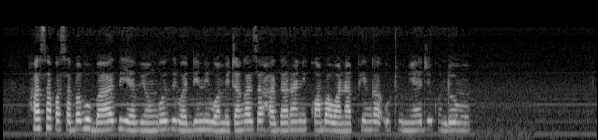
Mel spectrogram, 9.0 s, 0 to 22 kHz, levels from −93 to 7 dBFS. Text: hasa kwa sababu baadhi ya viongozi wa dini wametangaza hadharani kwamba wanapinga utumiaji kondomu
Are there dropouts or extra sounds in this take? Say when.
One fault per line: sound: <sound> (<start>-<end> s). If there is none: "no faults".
no faults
